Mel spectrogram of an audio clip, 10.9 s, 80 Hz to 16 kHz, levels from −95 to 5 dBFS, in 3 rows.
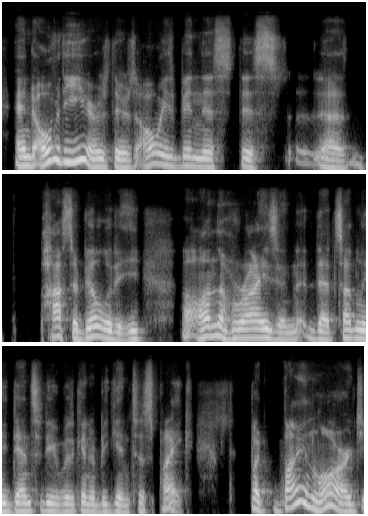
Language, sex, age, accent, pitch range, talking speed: English, male, 50-69, American, 115-150 Hz, 150 wpm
